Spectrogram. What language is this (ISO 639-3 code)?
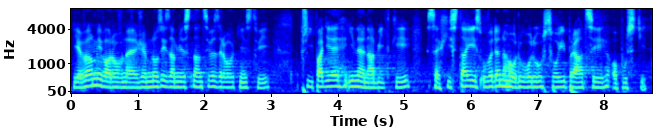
ces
